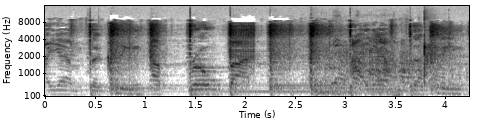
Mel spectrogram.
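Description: A kindergarten clean-up song played from the sound board of a home-made robot costume, with pitched melody in a steady beat.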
